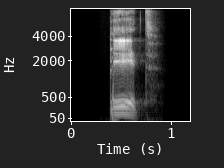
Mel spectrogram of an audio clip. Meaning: bed (for plants)
- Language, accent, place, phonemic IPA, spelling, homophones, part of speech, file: German, Germany, Berlin, /beːt/, Beet, bet, noun, De-Beet.ogg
